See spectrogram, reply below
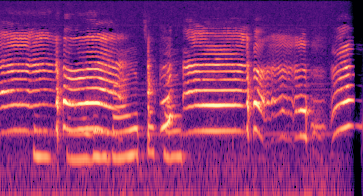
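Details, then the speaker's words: A crying infant with laryngomalacia, a floppy voice box that collapses inward on endoscopy; a harsh, high-pitched crowing inspiratory stridor on each breath in. "Look at how everything flops in, and note the stridor."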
